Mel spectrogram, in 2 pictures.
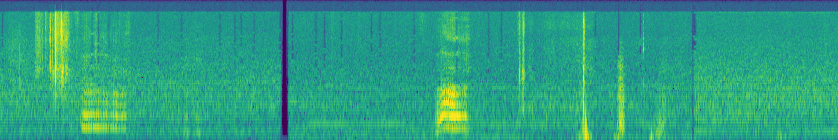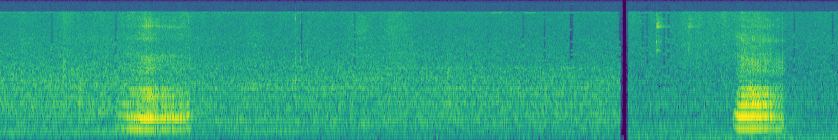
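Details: Indoors, a pet male cat makes funny noises after being woken: four short harmonic meows spaced across the recording, mixed with several sharp clicks and knocks near the middle, over a faint background hum.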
